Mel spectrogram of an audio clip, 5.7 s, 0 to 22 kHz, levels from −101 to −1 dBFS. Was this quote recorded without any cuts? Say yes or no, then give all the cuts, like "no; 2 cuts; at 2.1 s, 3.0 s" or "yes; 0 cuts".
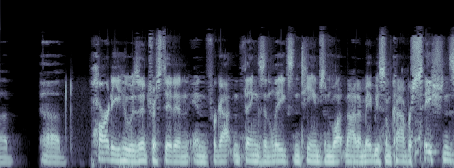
yes; 0 cuts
